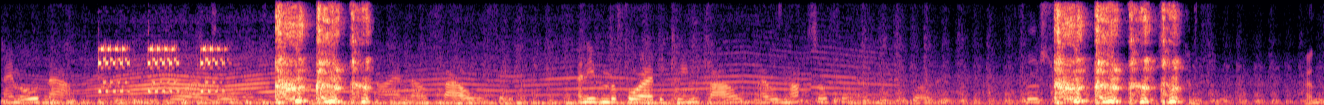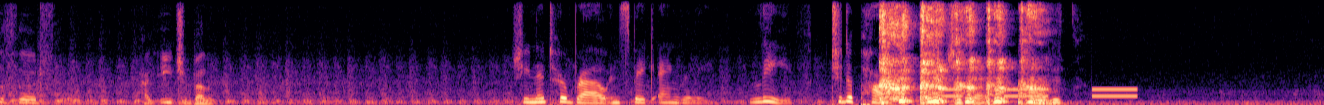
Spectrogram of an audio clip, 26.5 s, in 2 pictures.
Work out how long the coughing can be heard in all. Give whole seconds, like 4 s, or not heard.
4 s.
